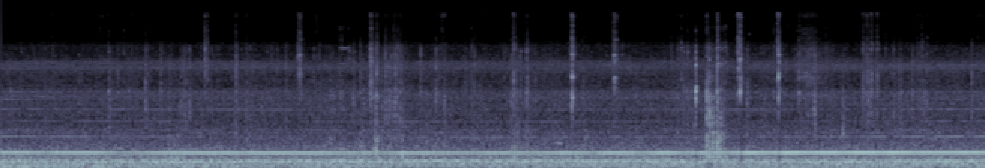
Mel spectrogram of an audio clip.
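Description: Jet airliner cabin noise while taxiing after landing: a steady engine hum with a constant mid-pitched tone, and scattered small clicks and rattles.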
